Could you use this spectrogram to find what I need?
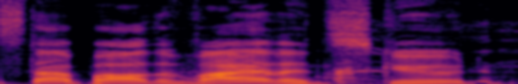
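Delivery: high, loud shout to be heard. Acted. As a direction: repeat it forcefully for someone who can't hear. Repeats louder for one who can't hear.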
